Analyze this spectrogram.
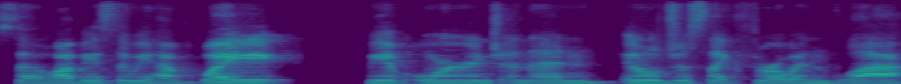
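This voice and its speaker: A woman's bright, sharp voice at a medium pitch. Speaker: social media trainer. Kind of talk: webinar tutorial. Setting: online webinar. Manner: casual, filler-heavy.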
